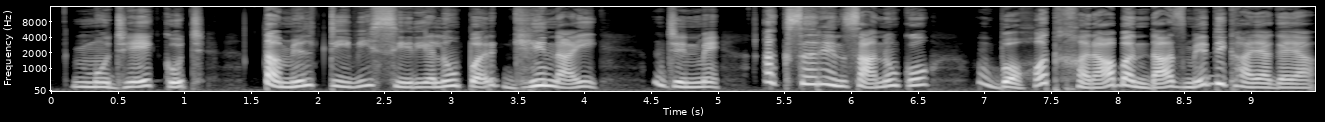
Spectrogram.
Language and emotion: Urdu, disgusted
